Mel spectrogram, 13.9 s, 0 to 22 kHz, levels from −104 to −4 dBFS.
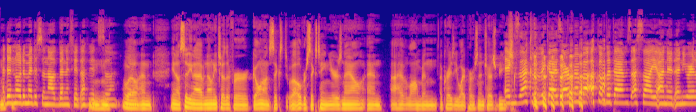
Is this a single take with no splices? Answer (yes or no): yes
